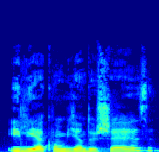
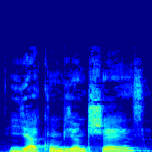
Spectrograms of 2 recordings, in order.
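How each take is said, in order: First: The word il is said in full. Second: The word il is dropped. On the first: This is the careful reading form. "So this is how we read" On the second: This is the casual spoken form. "I've just dropped the whole il"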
